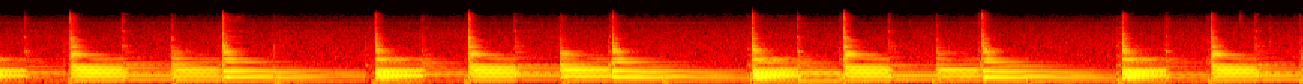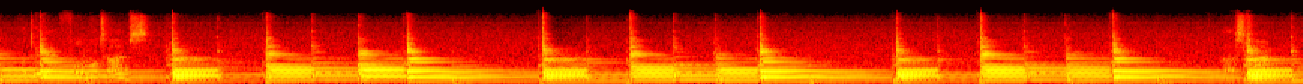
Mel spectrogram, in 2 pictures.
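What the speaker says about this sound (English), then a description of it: "So we'll go through four times going hammer on, pull off, and pick." Slow guitar practice exercise of hammer-ons, pull-offs and picked notes, played four times through as a steady run of plucked notes with regular accents, close and clear with no talking.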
